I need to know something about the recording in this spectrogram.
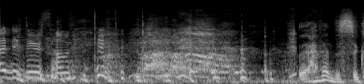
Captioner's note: laughing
